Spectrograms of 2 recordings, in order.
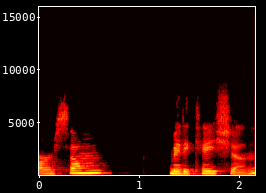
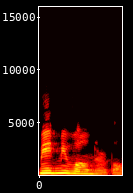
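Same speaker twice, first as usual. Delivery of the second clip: stress on vul, first syllable of vulnerable; 4 dB louder than usual. Correcting the other speaker's phrase made me vulnerable: stress on first syllable of vulnerable. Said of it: "The stress is on the first syllable".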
